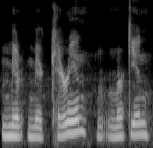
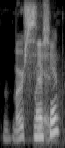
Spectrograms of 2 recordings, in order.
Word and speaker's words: Mercian: By the way, I think it's just Mercian. I don't think it's There's no hard C.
